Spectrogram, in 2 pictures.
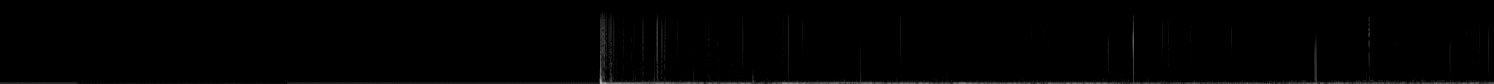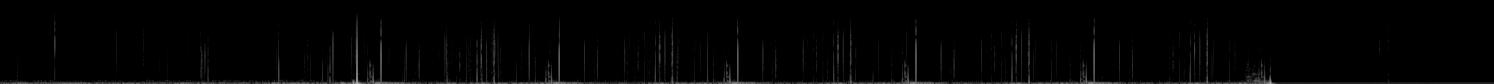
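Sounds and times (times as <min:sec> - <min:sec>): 
vinyl record noise: 0:06.0 - 0:27.7.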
